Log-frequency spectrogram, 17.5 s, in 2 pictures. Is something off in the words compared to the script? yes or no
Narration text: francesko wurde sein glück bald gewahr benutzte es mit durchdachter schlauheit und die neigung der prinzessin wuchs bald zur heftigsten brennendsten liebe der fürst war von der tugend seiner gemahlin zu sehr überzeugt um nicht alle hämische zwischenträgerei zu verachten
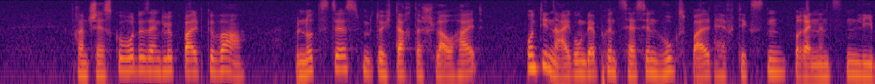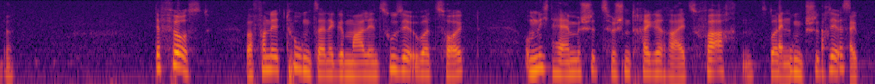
yes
